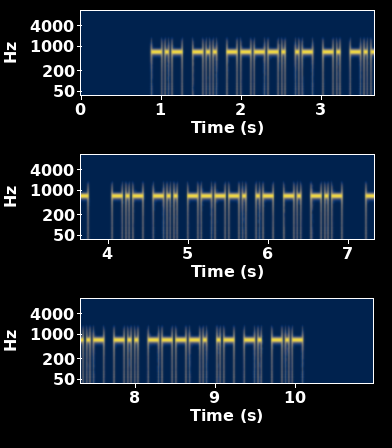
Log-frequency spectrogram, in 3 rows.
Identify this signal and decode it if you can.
Morse code, heard as a keyed tone, about 28 wpm, 700 Hz. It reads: KD9ANK KD9ANK KD9ANK
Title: USA Call Signs Repeated 3x 28wpm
